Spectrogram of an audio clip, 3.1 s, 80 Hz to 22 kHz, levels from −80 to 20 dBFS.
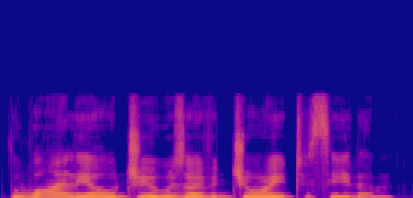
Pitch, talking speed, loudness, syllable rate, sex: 170 Hz, 175 wpm, -14 LUFS, 3.9 syllables/s, female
